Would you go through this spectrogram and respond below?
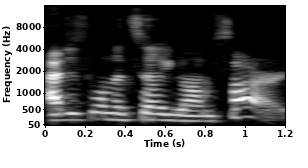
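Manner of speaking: ordinary delivery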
